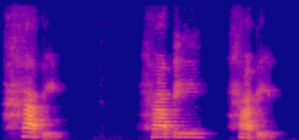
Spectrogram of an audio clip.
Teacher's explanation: I'm stressing the ha part of that word.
